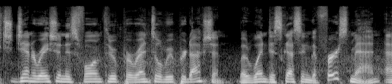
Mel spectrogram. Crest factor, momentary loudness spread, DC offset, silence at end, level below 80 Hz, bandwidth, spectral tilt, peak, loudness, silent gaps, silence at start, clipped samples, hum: 12 dB; 3 LU; under 0.1%; 0 s; -34 dBFS; 16.5 kHz; -4 dB/octave; -2 dBFS; -15 LUFS; none; 0 s; under 0.1%; none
